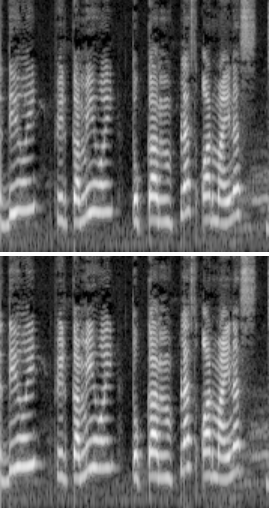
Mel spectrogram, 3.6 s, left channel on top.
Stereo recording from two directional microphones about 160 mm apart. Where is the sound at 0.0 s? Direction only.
25° left (ahead or behind).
